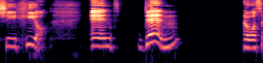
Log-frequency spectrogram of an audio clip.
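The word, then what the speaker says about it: Sihyeon: which is Shihyun, because she's basically written like Shion from Dreamcatcher but with an additional H, so it's Shihyun.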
